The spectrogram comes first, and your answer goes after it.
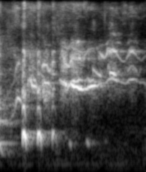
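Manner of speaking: very high squealing laugh; helpless laughter. Real, not acted. Host losing it while excusing the reaction, squealing laugh. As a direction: break down laughing mid-explanation. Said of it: "I'm sorry, I laugh".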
